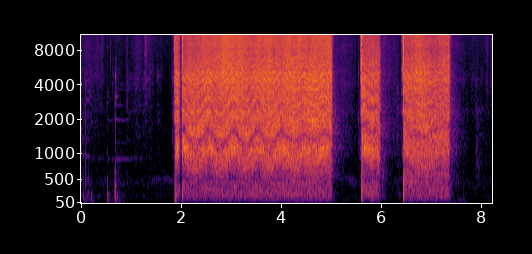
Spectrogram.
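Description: Pressurised gas hissing from a spray nozzle in three bursts: a long one of about three seconds, then two short ones, with a wavering whistle in the hiss. A few light clicks come just before it.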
